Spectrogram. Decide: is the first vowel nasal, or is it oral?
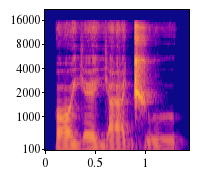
oral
